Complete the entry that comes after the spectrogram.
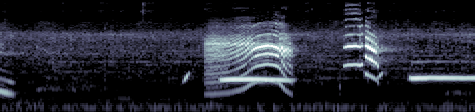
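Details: Pet Indian ringneck parakeet talking: a soft short note, then a loud arched harmonic-rich syllable, a quick descending double note, and a steady held whistle to finish, with no other sounds around.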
